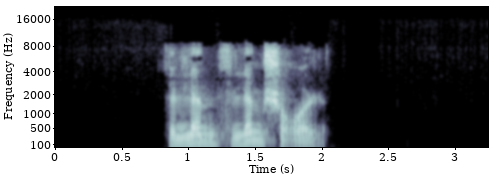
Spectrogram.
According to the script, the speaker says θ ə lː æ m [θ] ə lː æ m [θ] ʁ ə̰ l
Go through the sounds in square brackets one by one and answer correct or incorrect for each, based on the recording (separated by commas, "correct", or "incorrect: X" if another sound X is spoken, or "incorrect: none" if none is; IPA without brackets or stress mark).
correct, incorrect: ʃ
